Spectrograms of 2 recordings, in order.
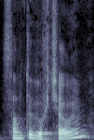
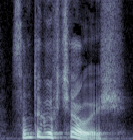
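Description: First: Understated question, rising at the end; dull echoed question. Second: Higher, slow, falling delivery; firm statement. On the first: Kahir repeats Bonhart's words back, dull rising question. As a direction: echo "Sam tego chciałem" with a rise on "chciałem". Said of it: "powtórzył głucho Kahir". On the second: Bonhart warns Kahir before the fight, slow falling statement. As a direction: draw out "Sam tego chciałeś" slowly, ending on a fall. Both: A narrator's reading.

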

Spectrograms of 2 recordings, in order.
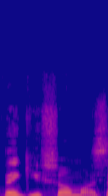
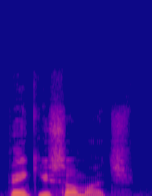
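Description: First: Quiet, drier repeat of thank you so much; sarcastic thanks. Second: Dry, deadpan thank-you; sarcastic thanks. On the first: Repeating sarcastic thanks after the clip. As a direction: say it flat and ironic once more. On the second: Sarcastic thanks to the soundboard clip. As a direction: thank them with mock gratitude. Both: Acted. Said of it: "That was so helpful".

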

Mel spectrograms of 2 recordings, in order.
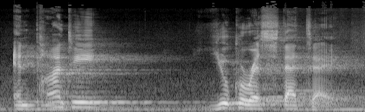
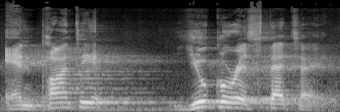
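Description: First: "eucharistete" said slowly, syllable by syllable; slow "panti", a pause, then a drawn-out "eucharistete"; deliberate Greek. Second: "eucharistete" stretched slowly, with a high push on the middle; higher, very slow "panti eucharistete", sounded out for listeners; emphatic Greek repeat. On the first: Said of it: "if I say it in Greek". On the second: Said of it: "let me say that again". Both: Shown as a demonstration.

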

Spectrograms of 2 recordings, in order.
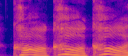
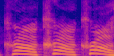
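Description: First: High cawing crow imitation. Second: Much higher, rolling raven call; raven craw. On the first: Host voicing the crow in her poem, high caw. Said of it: "says the crow". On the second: Retold or imitated. Host voicing the raven in her poem, higher craw. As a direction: squawk it like a raven. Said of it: "says the raven".

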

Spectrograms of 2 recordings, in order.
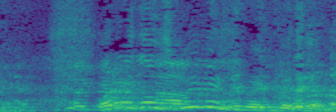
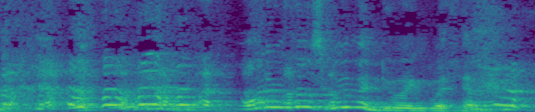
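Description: First: Said in the usual way. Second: Higher, slow, shocked question; scandalized repeat. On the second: Acted. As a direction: clutch your pearls and ask again. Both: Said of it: "repeated with rising emphasis".

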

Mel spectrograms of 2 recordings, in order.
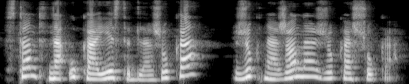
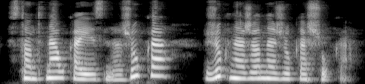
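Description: First: Measured couplet with nauka as na-U-ka; naUka, keeping the verse rhythm intact; stress on U of nauka. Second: Nauka in two syllables, NAU-ka, like aula; NAUka, upsetting the verse rhythm; nauka stressed on NAU. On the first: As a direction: recite rhythmically, putting the beat on u in nauka. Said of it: "Posłuchaj jeszcze raz". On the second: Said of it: "To brzmi jednak inaczej". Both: Shown as a demonstration.

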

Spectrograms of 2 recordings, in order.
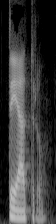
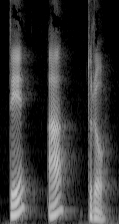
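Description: First: Said in the usual way. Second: "teatro" split as te, a, tro; syllable by syllable. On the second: Shown as a demonstration. Teacher repeating the split for learners, syllable by syllable. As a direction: pause between each syllable of "teatro". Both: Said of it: "esa separación de sílabas".

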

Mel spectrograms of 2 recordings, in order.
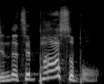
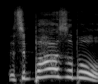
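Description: First: Incredulous. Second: "impossible" yelled high and loud; real disbelief, at full volume; exasperated shout. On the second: To co-host about Mabel looking like Marge, shouting. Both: Real, not acted. Ranting about the episode's logic.

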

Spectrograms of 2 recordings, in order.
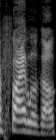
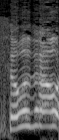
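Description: First: "Phyla-Vell" with a long i, like "file-a"; pronounced file-a-vell. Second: "Phyla-Vell" with a short i, like "fill-a"; pronounced fill-a-vell. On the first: Offering her own version, "Phyla-Vell" said file-a-vell. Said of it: "'Cause I've always said Phyla-Vell". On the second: Asking co-hosts about a name, "Phyla-Vell" said fill-a-vell. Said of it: "always said Phyla because". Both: Shown as a demonstration.

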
